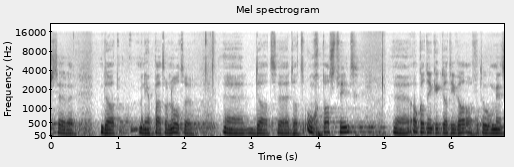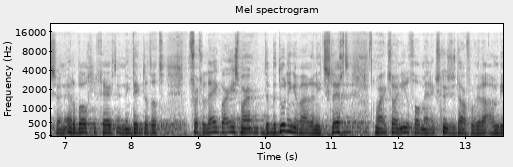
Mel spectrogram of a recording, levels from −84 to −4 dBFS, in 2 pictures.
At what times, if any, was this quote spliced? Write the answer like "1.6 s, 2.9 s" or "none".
none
